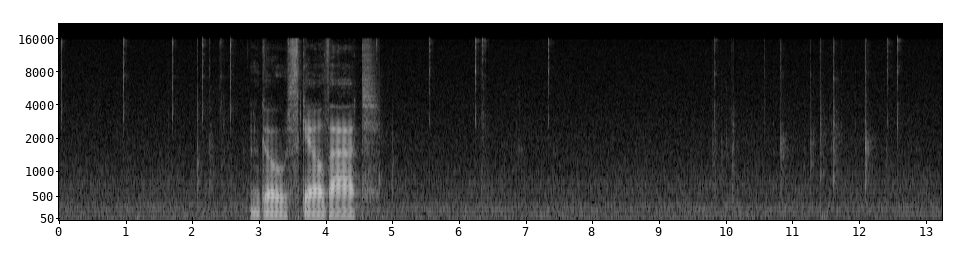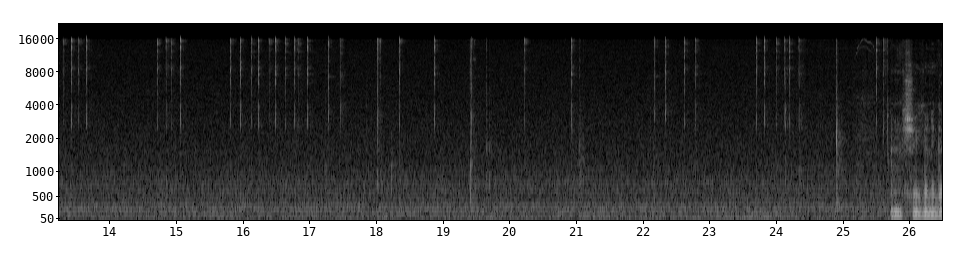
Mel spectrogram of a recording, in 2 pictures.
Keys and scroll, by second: 10.1 ctrl+z.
